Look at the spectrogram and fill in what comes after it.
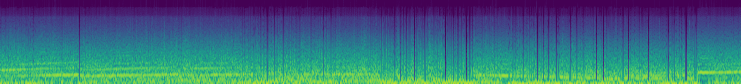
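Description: Onboard racing motorcycle engine at full throttle, climbing through the gears with two quick upshifts near the start, held at high revs, then falling in steps as the bike shifts down, and picking up hard again near the end. A dense rush of wind noise runs underneath.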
